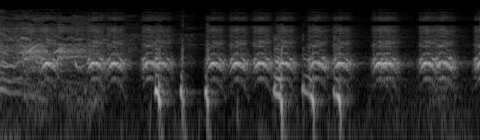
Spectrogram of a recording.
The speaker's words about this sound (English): Several crows circle overhead.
